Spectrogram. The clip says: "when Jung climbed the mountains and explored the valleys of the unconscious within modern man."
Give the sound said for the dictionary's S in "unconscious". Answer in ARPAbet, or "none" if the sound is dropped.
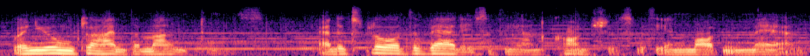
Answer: S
